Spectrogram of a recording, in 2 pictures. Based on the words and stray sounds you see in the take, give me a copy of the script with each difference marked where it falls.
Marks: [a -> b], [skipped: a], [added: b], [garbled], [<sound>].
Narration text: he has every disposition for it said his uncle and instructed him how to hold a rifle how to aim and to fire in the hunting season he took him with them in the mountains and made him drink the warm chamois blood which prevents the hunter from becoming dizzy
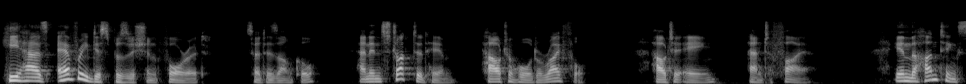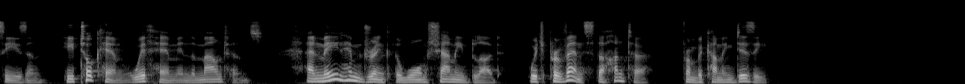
he has every disposition for it said his uncle and instructed him how to hold a rifle how to aim and to fire in the hunting season he took him with [them -> him] in the mountains and made him drink the warm chamois blood which prevents the hunter from becoming dizzy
